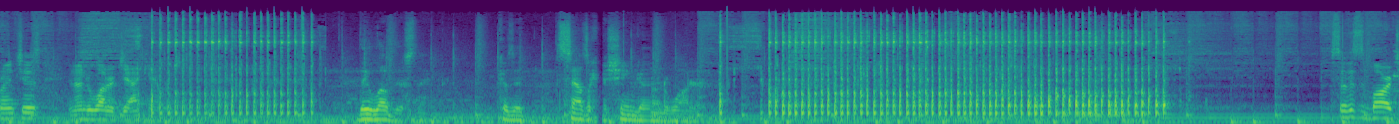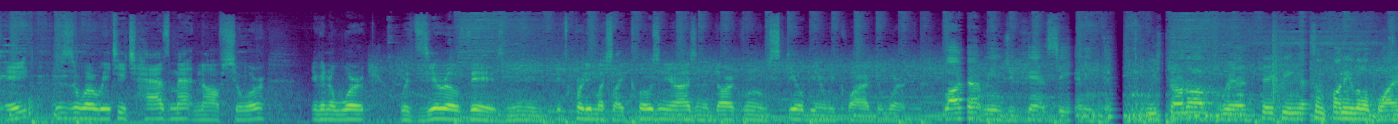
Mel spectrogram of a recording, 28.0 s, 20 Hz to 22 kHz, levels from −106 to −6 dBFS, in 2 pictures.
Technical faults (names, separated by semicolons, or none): bit error spike; burst of packet loss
